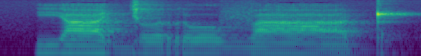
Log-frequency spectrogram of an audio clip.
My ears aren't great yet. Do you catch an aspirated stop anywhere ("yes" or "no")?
no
